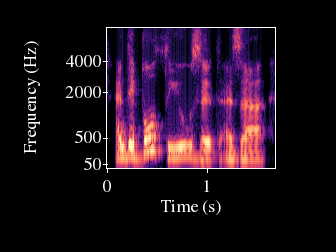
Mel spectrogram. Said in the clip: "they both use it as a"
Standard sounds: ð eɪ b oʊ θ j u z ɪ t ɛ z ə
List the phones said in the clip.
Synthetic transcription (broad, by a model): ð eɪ b oʊ θ j u z ɪ t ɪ z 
